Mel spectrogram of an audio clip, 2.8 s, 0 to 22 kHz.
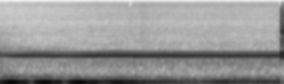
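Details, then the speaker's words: Single-phase AC condenser fan motor (5-wire) wired on the orange low-speed lead, which has an extra inductor in the circuit. A steady low electrical hum with a faint high tone but no spin-up: the motor is energised but won't start without a kickstart. "nothing happens because I have that extra inductor in the way. It needs a little kickstart."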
